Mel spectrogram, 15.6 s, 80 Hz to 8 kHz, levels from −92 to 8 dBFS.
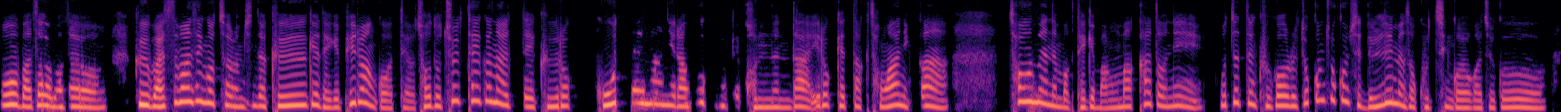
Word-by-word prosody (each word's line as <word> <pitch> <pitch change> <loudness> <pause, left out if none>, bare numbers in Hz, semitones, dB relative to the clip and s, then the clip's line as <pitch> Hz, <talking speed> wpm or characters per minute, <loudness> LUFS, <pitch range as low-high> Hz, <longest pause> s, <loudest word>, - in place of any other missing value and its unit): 어 280 0 +6
맞아요, 250 +2 +3
맞아요. 220 -2 +1 0.3
그 290 - +7
말씀하신 340 +9 +5
것처럼 265 -7 +1
진짜 245 +2 -3
그게 265 +3 +3
되게 210 -3 -2
필요한 315 - 0
것 195 - -4
같아요. 190 0 -9
저도 245 +5 -1
출퇴근할 365 -2 0
때 230 -3 -4
그렇 235 +2 -1 0.2
'고때만이라도 295 -4 +3 0.2
그렇게 245 0 -10
걷는다.' 215 +1 -1
이렇게 260 -1 -2
딱 235 -2 -7
정하니까 240 -3 -1 0.6
처음에는 340 -9 +3
막 210 -3 -6
되게 215 +1 -2
막막하더니 230 +2 -4 0.2
어쨌든 295 +2 -2
그거를 250 0 0
쪼끔, 335 +7 -4
쪼끔씩 375 - -4
늘리면서 250 +2 +2
고친 215 +2 -8
거여 200 -1 -2
가지고 200 0 -3
245 Hz, 350 characters per minute, -23 LUFS, 215-290 Hz, 0.6 s, 그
